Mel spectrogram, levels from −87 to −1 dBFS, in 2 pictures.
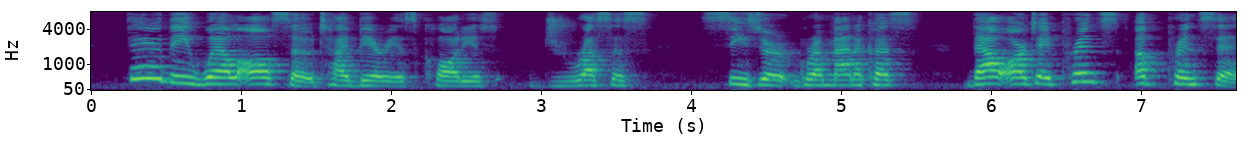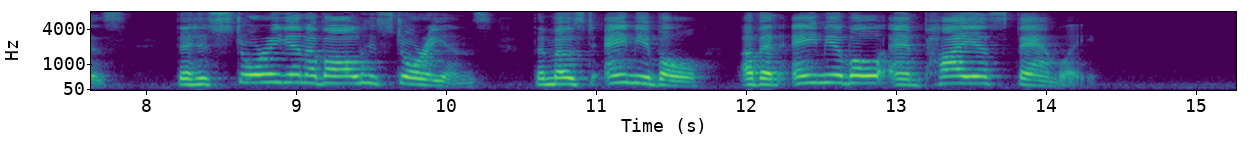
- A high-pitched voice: Yes, high, 235 Hz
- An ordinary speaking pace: No, slow, 120 wpm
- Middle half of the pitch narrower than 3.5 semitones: No, average, 5.2 semitones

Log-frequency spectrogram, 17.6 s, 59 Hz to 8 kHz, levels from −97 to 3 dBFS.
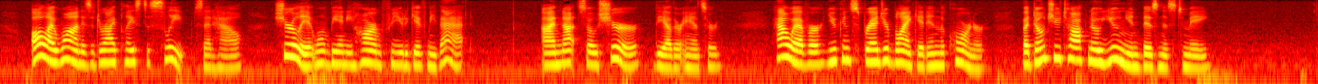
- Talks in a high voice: Yes, high, 195 Hz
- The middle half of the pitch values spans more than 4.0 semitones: Yes, average, 4.5 semitones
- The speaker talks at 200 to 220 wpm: No, average, 165 wpm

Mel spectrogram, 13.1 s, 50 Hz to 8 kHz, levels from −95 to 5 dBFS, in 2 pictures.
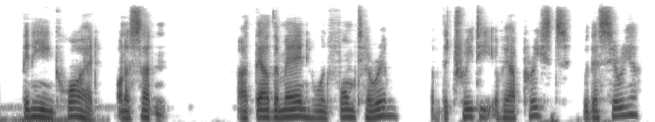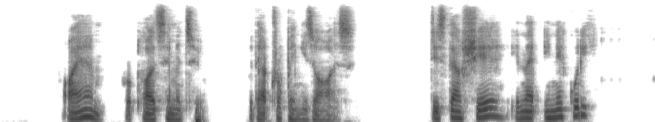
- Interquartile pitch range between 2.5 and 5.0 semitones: Yes, average, 3.7 semitones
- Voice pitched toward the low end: Yes, low, 125 Hz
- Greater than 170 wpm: No, average, 160 wpm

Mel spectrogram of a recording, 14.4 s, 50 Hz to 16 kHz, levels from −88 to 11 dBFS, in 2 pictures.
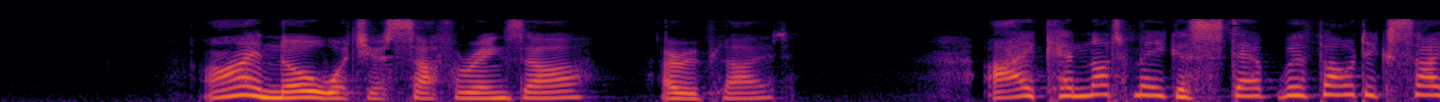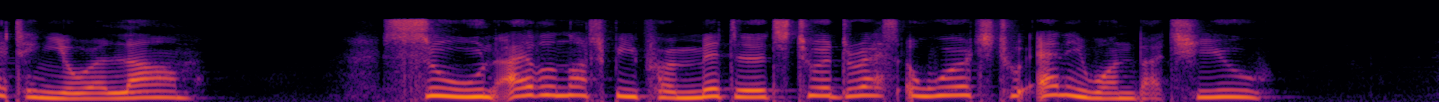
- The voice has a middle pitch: No, high, 240 Hz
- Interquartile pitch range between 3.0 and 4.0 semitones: No, wide, 5.4 semitones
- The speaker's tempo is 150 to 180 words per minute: No, average, 140 wpm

